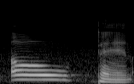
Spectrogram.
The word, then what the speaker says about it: open: Vamos pronunciar open. Opa! Aí você já percebe que a sílaba tônica é no O.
